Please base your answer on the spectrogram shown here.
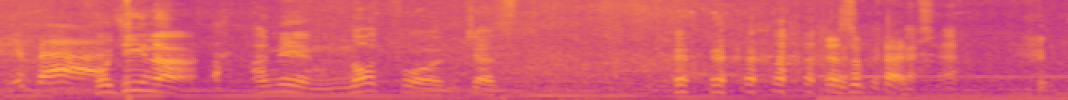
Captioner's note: laughs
